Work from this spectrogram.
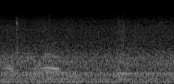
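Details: Continuous, even buzzing from a crowd of African honey bees while a hive is being removed, a low droning wash with no pauses.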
